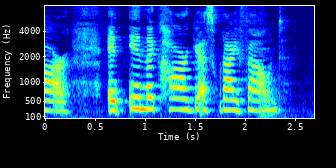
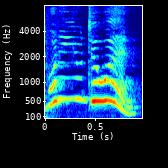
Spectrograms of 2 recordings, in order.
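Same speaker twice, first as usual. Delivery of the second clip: loud, high-pitched telling-off; exasperated scolding; 12 semitones higher, 10 dB louder than usual. Retold or imitated. Visitor catching kids off their letter, exasperated scolding.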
